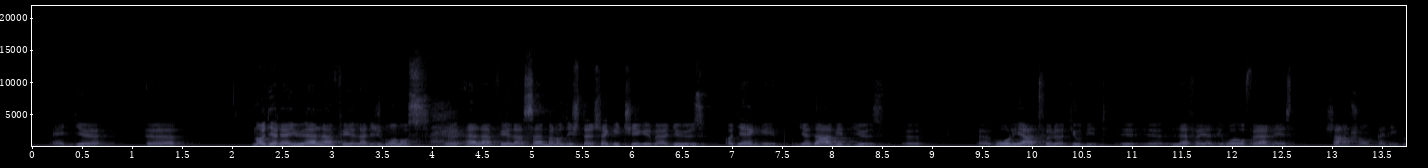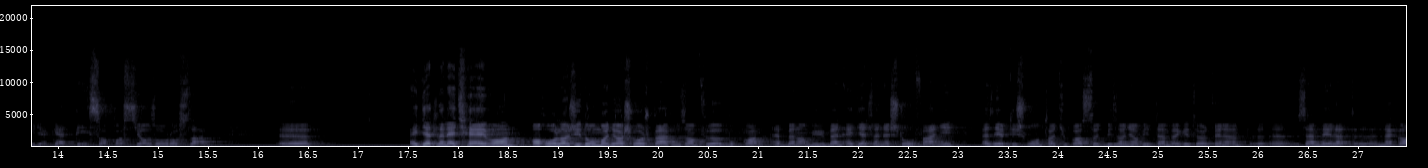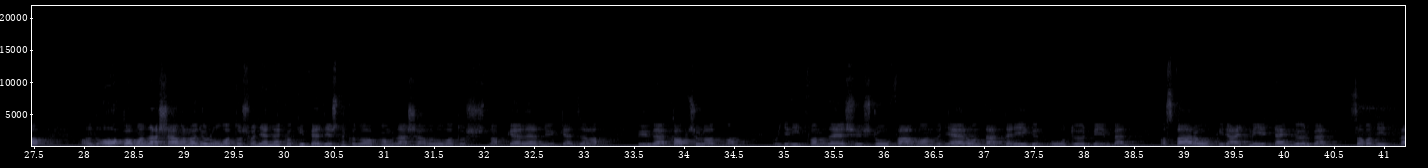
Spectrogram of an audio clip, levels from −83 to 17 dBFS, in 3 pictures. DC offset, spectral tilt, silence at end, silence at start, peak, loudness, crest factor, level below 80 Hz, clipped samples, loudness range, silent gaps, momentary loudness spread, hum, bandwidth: under 0.1%; -4.5 dB/octave; 0 s; 0 s; -30 dBFS; -54 LUFS; 24 dB; -66 dBFS; under 0.1%; 10 LU; none; 15 LU; none; 15.5 kHz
